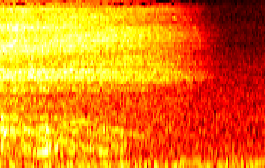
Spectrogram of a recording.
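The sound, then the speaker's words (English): A single long exhale during a guided breathing exercise: a soft, airy hiss that starts strong and fades away over about two seconds, heard alone. “Deep breath in, and out.”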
